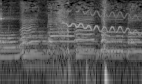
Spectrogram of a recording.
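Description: Bright children's cartoon music, with a wobbling whistle-like sound effect that slides down in pitch from about halfway through: a cartoon dizzy effect. A short thump comes near the end.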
